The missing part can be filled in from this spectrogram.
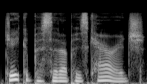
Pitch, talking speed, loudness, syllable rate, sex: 165 Hz, 245 wpm, -16 LUFS, 6.8 syllables/s, female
